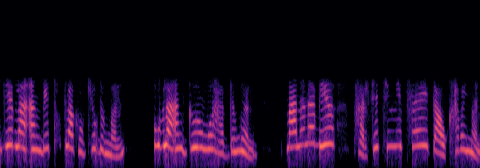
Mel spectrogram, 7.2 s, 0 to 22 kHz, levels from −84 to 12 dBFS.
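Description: G.729 codec, throughout: the sound is confined to a telephone band of about 200 Hz to 3.7 kHz and rebuilt from a vocal tract filter, a pitch predictor and a few pulses per frame. This points to the 8 kbit/s G.729A variant, and it gives the speech a plainly audible rough, synthetic edge.

VoIP packet loss concealed by the speech codec, at 1.43 to 1.50 s and again at 6.78 to 6.83 s: each time about 30 ms of audio is missing, which fits a single lost packet. The decoder bridges the gap by extending its last pitch and filter at falling gain, leaving a short stretched patch that fades. Because each frame builds on the one before, the speech stays weakened briefly after the gap.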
